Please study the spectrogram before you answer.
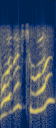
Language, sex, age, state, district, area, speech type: Kashmiri, female, 30-45, Jammu and Kashmir, Baramulla, rural, conversation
